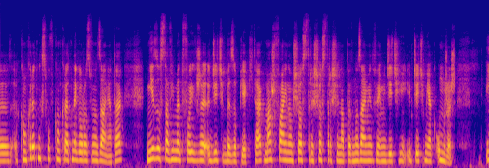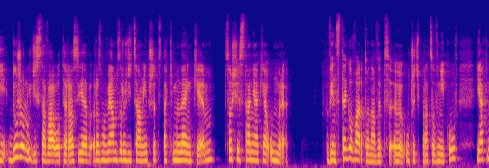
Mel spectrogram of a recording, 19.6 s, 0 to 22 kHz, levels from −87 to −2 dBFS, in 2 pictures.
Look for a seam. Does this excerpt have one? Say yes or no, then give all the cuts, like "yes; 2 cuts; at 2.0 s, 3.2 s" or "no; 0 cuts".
no; 0 cuts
